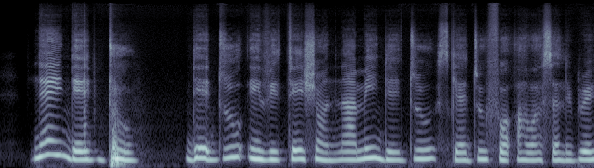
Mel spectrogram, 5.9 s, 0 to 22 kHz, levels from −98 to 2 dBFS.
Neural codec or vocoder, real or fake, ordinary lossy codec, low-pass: autoencoder, 48 kHz, 32 numbers a frame, DAC-VAE, trained on Japanese speech; fake; none; none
